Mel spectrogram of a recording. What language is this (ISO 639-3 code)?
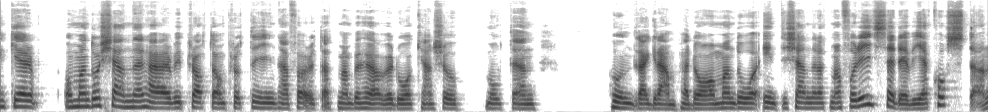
swe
